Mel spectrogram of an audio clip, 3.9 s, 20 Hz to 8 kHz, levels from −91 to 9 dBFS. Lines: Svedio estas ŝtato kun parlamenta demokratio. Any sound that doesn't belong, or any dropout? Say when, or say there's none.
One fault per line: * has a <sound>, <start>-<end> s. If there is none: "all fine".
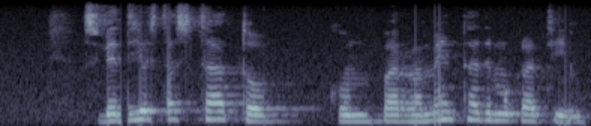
* has a dropout, 0.8-0.9 s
